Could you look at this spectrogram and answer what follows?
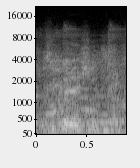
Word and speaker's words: psychologie: Psychologie. On dit psychologia. C'est-à-dire que le CH, normalement il doit se prononcer re et pas che.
